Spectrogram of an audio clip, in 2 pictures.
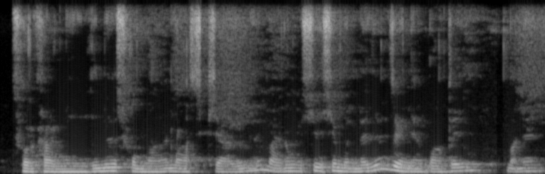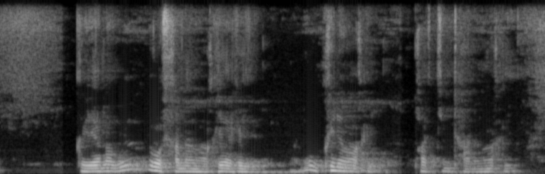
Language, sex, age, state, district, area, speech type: Bodo, male, 60+, Assam, Chirang, rural, spontaneous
